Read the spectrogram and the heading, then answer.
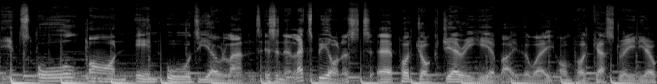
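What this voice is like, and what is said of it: Liverpudlian accent. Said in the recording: “my Liverpudlian accent”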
